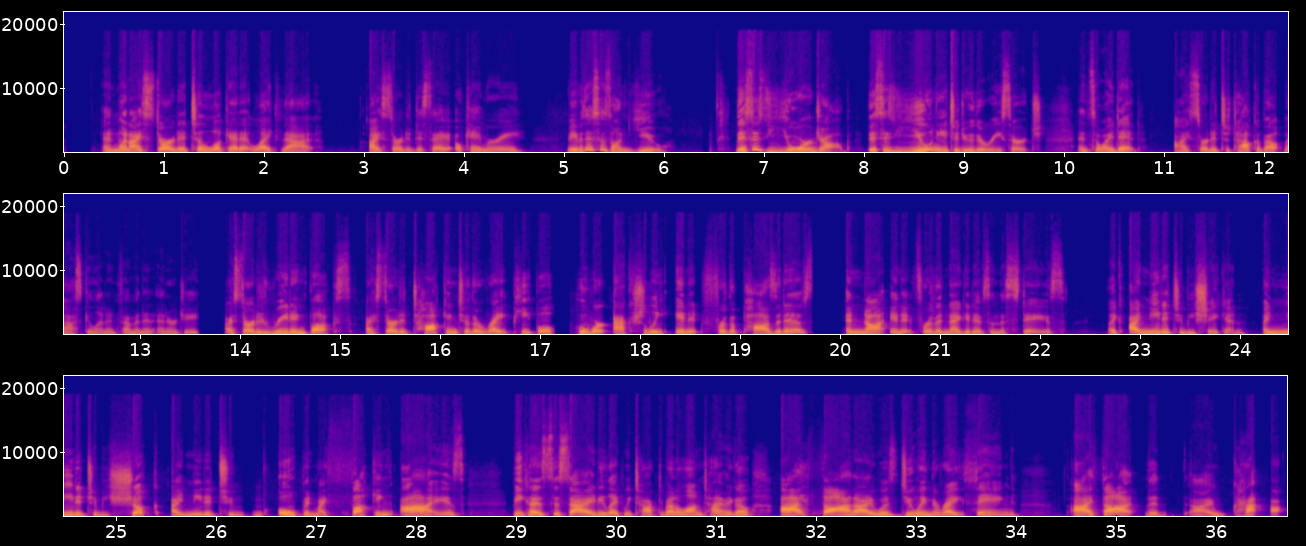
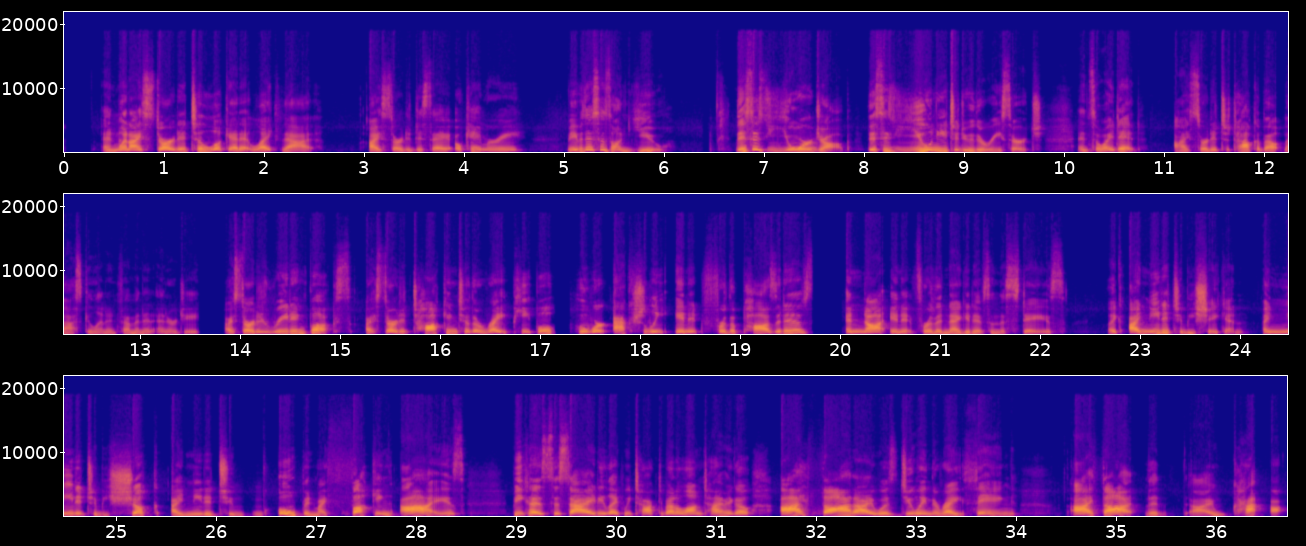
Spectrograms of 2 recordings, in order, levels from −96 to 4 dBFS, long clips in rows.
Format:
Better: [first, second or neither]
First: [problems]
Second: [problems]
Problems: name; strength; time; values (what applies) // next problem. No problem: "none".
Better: first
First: none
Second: thin; somewhat; fading below 300 Hz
